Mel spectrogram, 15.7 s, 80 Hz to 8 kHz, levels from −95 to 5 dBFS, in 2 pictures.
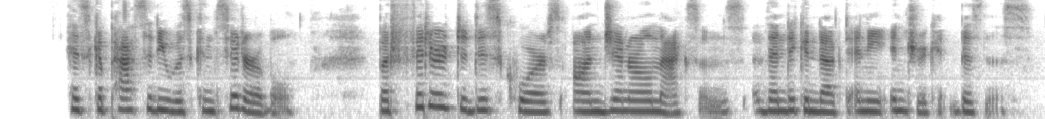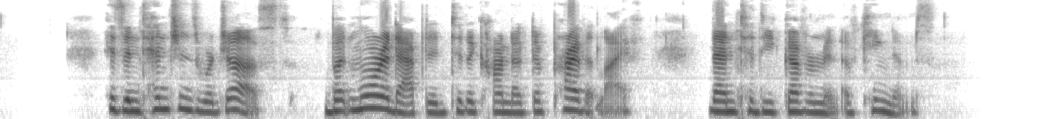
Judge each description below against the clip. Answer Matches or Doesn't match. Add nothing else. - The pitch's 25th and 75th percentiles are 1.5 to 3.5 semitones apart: Matches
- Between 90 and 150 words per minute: Matches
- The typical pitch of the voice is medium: Doesn't match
